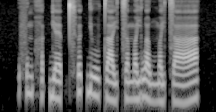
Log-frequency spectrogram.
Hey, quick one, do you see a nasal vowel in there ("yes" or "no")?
no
